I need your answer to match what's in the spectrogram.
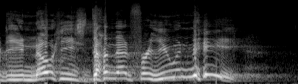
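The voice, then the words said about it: Loud, raised excited voice. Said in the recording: “raising my voice. I'm excited.”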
